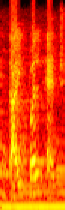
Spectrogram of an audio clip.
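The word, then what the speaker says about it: DIBAL-H: तो इनमें एक रिएक्शन है रोजेनमुंड रिएक्शन, स्टीफन रिएक्शन, और रिडक्शन बाय डाइबल H, इसको प्रोनाउंस करते हैं DIBAL, डाइबल H।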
